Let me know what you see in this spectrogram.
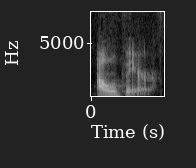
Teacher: she's holding the tongue and she's pushing it a little bit forward for the TH sound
